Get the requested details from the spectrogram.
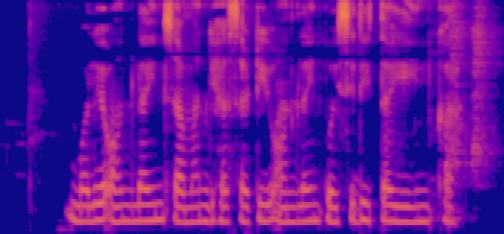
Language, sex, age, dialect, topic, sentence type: Marathi, female, 25-30, Varhadi, banking, question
